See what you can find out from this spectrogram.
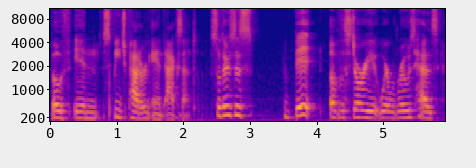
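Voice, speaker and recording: A woman's voice: medium pitch, measured pace. A woman giving scripted, opinionated video-essay commentary as a critical game reviewer.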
